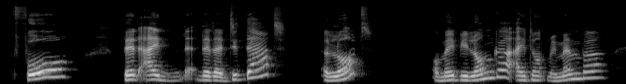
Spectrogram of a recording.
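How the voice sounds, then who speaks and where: A very slow pace and lively intonation in a German accent. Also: woman. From Germany. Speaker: business coach and former singer. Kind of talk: casual chat. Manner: animated.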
